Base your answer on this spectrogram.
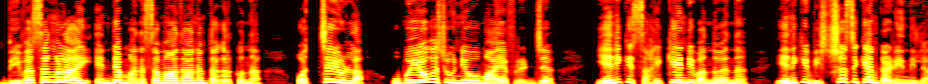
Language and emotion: Malayalam, angry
